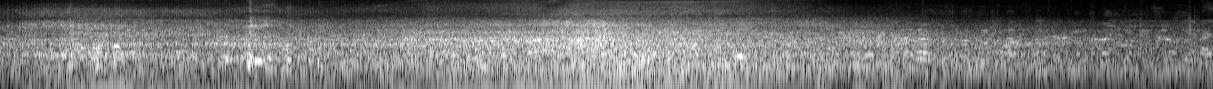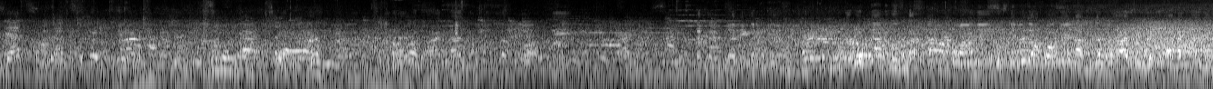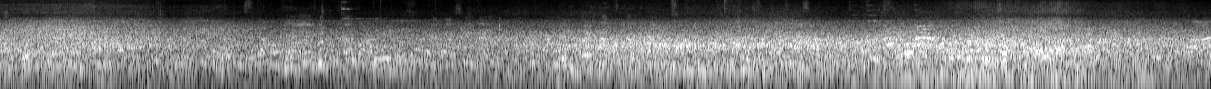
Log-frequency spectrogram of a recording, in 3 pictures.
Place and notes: frankfurt, Rotlichtviertel, Strasse Nachtszene - frankfurt, rotlichtviertel, strasse nachtszene
kleine öffentliche auseinandersetzung in der lokalen gewerbe szene
project: social ambiences/ listen to the people - in & outdoor nearfield recordings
